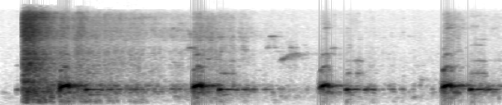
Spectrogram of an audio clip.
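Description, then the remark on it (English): A cuckoo bird repeats its two-note descending call four times at a steady, unhurried pace, clear, with a brief rush of noise at the very start. “Here's what the cuckoo bird sounds like so that you just kind of have an idea.”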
